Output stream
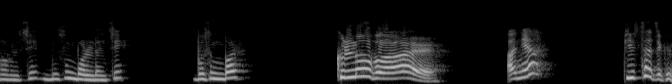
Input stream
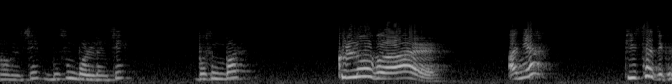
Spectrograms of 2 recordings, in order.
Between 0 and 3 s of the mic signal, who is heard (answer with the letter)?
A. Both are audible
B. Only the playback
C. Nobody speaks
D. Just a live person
B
